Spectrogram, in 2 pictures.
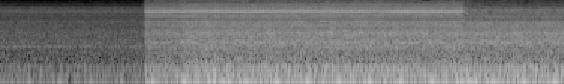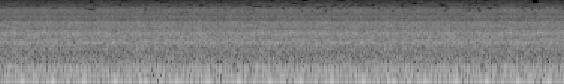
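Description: Heavy rain drums steadily on a windshield.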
